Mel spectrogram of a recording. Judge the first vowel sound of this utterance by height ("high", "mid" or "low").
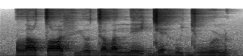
mid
